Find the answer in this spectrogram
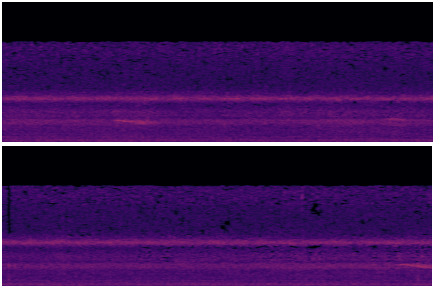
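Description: Steady outdoor background hum and hiss on a body-worn camera's microphone, with two faint short chirps, about a second in and about four seconds in.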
